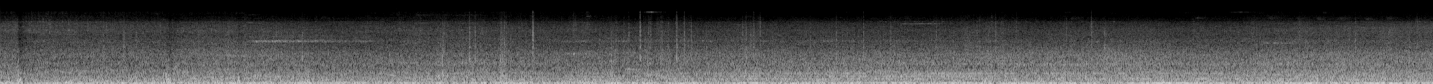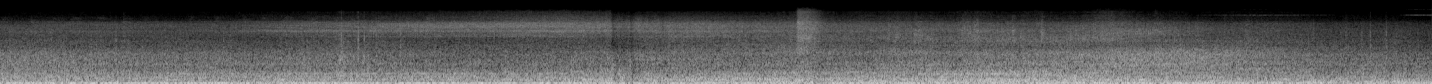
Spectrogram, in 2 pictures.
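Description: Steady city traffic and road noise from a car driving, with a strong low rumble. A higher hiss swells from about 17 seconds in and fades near the end, and a single sharp click comes about 22 seconds in.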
